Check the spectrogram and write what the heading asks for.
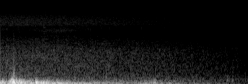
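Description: Wind buffeting the camera microphone, a low rumble that fades steadily away.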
